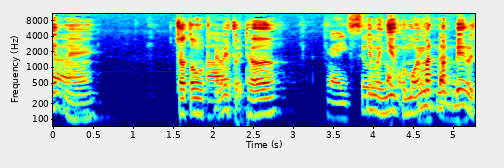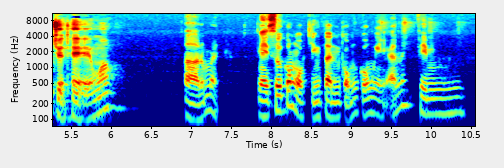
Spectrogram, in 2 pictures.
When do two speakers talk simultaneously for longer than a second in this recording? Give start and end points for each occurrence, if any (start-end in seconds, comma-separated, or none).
3.9-5.2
